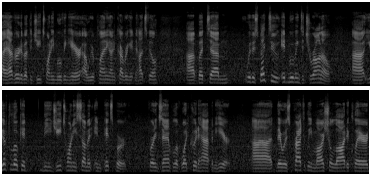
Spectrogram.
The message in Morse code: none

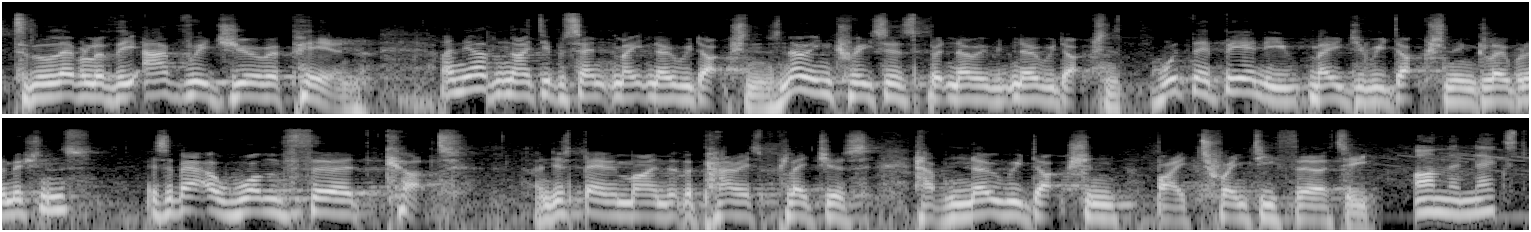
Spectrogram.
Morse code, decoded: none

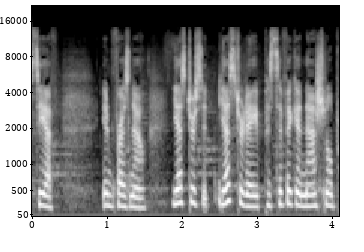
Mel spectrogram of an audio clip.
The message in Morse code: none

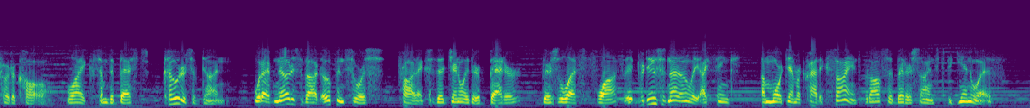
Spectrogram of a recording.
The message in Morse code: none

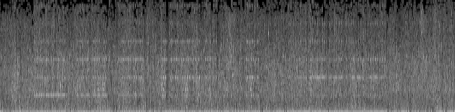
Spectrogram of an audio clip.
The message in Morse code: none

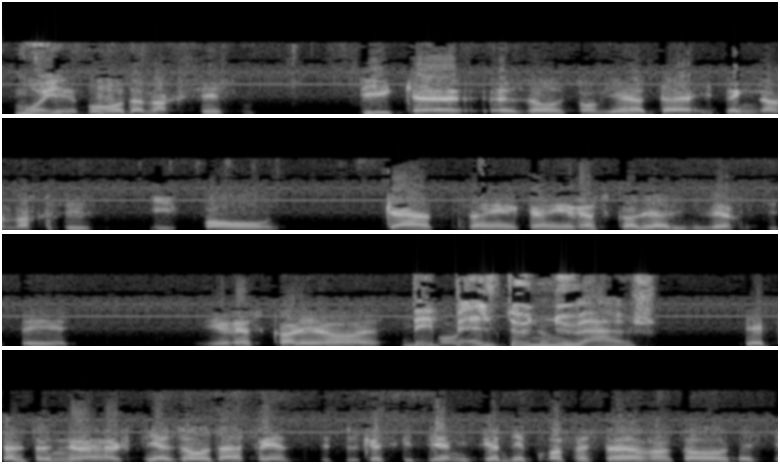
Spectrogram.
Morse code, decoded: none

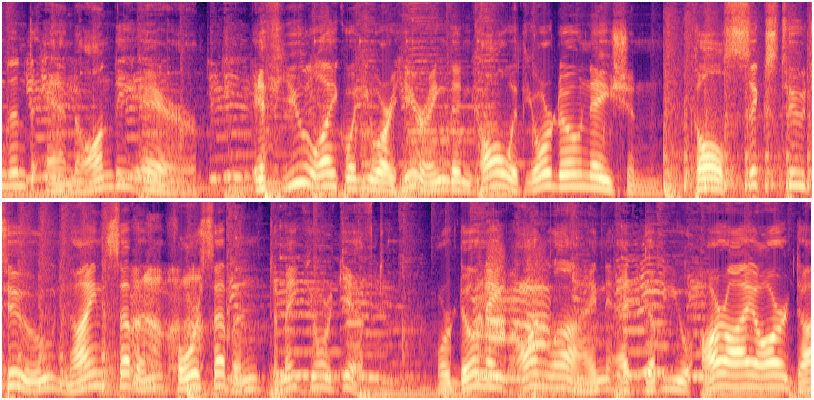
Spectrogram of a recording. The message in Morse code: none

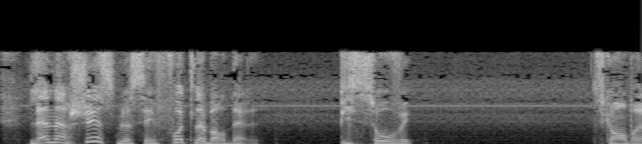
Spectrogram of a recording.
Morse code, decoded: none

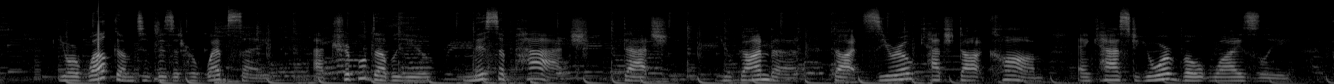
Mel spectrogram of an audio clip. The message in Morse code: none

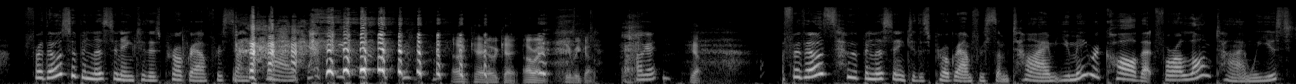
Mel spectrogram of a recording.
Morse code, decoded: none

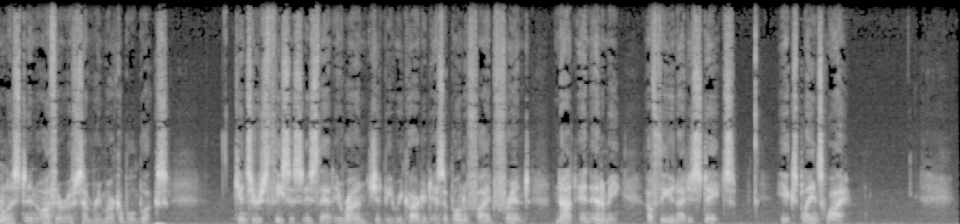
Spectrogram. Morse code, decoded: none

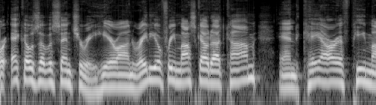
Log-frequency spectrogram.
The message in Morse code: none

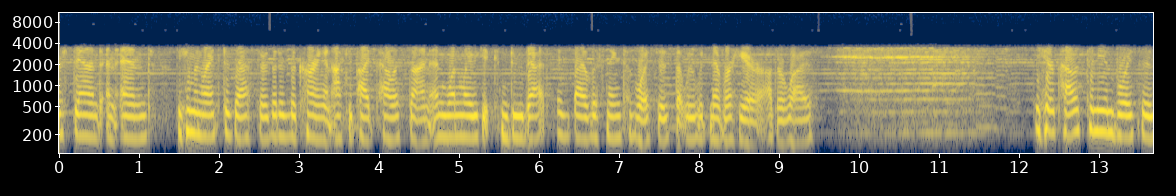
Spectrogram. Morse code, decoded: none

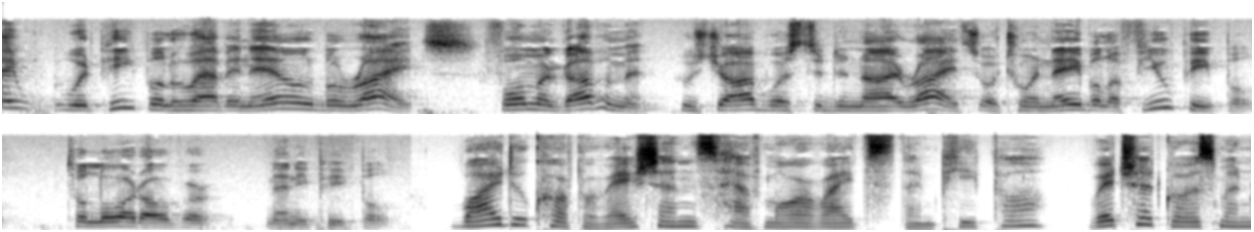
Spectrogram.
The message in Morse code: none

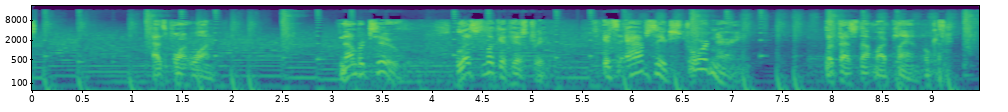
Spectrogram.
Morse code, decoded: none

